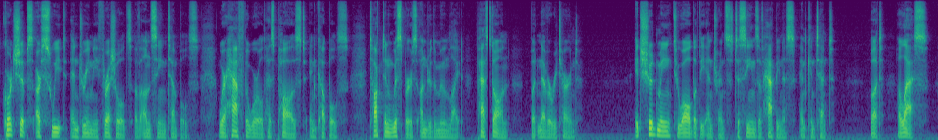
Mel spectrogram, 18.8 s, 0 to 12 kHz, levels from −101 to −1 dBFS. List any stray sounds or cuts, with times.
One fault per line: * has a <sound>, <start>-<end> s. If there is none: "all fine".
* has a dropout, 9.7-9.8 s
